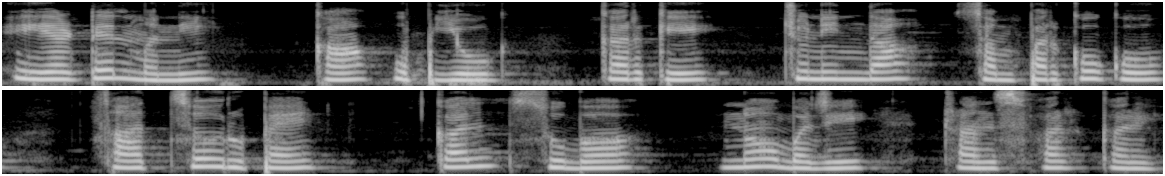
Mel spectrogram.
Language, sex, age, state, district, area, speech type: Hindi, female, 18-30, Madhya Pradesh, Betul, rural, read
